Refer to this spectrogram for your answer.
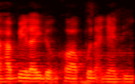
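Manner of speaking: usual speaking voice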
